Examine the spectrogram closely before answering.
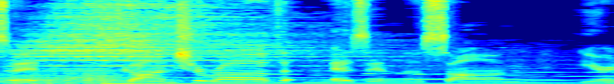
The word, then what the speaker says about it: Goncharov: Most film nerds go for the Russian pronunciation, which is used in the movie. But you can always tell a noob on Letterboxd who pronounces it Goncharov, as in the song,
